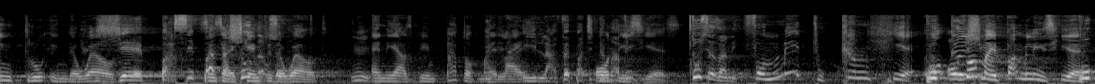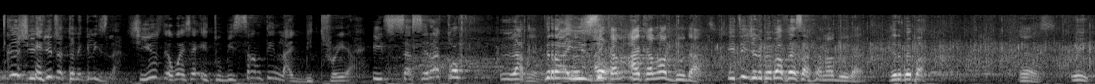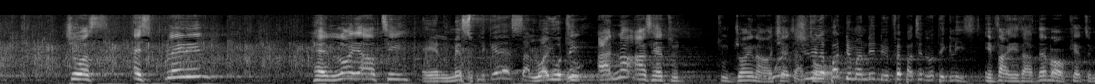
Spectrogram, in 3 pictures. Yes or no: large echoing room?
yes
